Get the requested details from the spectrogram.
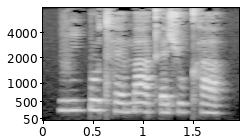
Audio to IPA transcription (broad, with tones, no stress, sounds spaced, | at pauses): β i˦ k͡p o˦ tʰ ɛ˨ m aː˦˨ kʼ ɛ˨ ʃ u˨ kʰ a˨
